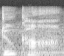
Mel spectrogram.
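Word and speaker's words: dukkah: Egyptian ducker. Pronounced duka. This aromatic blend of nuts,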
